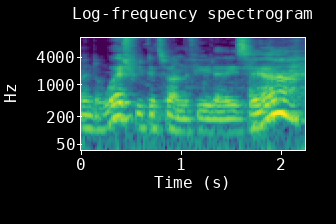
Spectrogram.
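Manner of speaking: low, mumbled mutter to himself under the breath. Voicing a character who sips a drink: muttered under his breath. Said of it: "very under his breath".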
